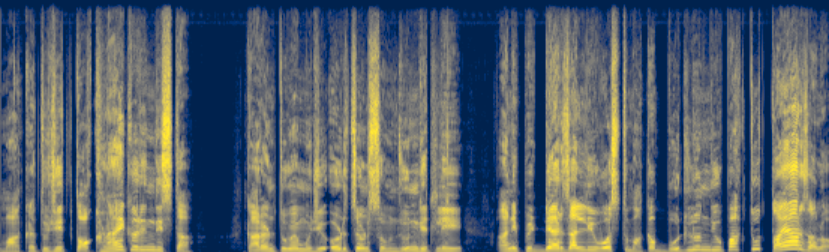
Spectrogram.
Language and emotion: Goan Konkani, happy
